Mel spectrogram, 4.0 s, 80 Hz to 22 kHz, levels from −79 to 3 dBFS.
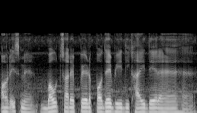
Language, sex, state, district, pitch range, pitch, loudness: Hindi, male, Jharkhand, Palamu, 100-115 Hz, 110 Hz, -17 LUFS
